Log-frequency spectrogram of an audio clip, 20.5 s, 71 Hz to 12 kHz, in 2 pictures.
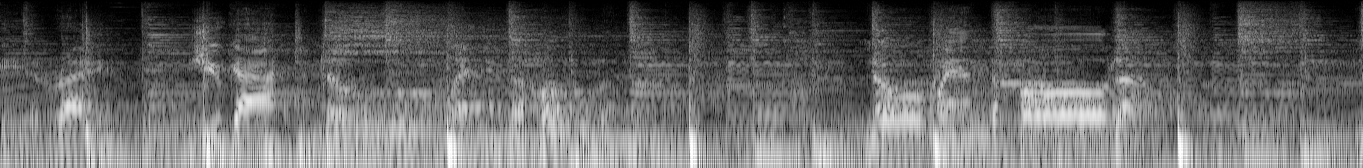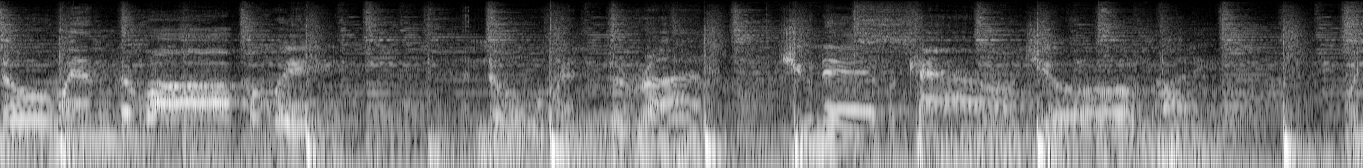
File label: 32kHz 24kHz, Music Examples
